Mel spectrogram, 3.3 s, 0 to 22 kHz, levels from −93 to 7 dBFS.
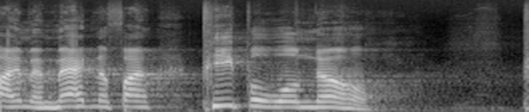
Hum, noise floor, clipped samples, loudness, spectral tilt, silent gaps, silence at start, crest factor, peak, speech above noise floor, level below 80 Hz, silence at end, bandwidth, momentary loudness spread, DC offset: none; -50 dBFS; under 0.1%; -16 LUFS; -4.5 dB/octave; none; 0 s; 18 dB; 0 dBFS; 33 dB; -52 dBFS; 0 s; over 20 kHz; 12 LU; under 0.1%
